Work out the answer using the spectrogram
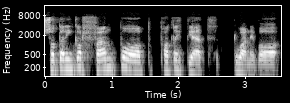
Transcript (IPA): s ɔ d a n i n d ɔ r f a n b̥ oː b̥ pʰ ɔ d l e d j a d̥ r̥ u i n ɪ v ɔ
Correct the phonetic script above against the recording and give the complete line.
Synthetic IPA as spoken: s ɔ d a n i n ɡ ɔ r f a n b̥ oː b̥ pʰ ɔ d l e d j a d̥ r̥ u a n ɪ v ɔ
